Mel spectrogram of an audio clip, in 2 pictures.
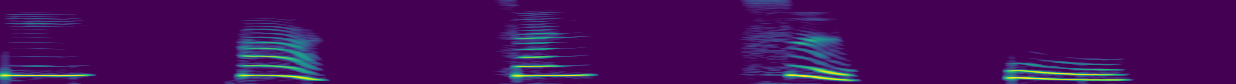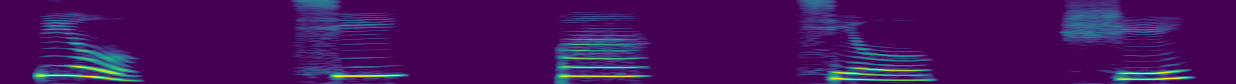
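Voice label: Yī, èr, sān, sì, wǔ, liù, qī, bā, jiǔ, shí, Chinese; 1-10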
